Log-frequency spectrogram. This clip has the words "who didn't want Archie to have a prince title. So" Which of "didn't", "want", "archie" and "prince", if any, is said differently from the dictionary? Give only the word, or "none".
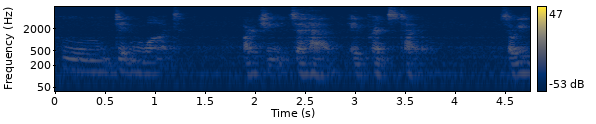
none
